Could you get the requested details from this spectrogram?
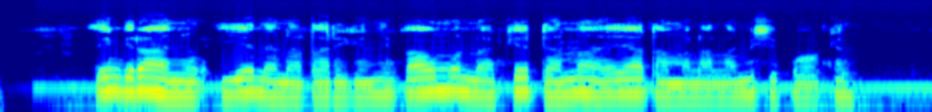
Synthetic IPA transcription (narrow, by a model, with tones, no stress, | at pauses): e˦ŋɡɪ˨ɾa˦˨ɲɔ˨ʔi˨jɛ˦nɛ˨na˨ta˨ɾi˨ki˨ɲi˦ka˦ɔ˦mo˦na˨ke˦ta˨na˦ɛ˦ja˦ta˨ma˨la˨la˨mi˦ʃi˨pɔ˨kɪ˦n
